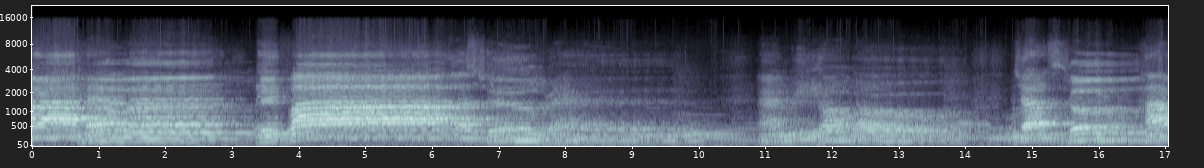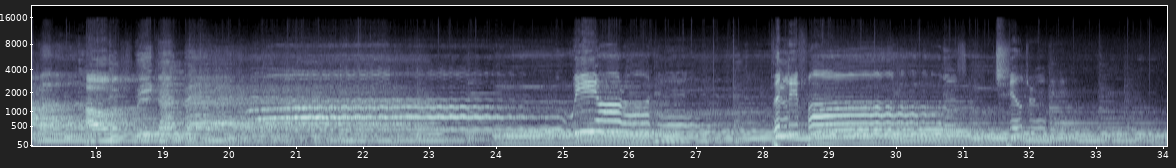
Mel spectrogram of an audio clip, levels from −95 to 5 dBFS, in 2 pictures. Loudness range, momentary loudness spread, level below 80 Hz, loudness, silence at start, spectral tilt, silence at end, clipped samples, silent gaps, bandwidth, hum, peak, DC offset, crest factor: 12 LU; 17 LU; -46 dBFS; -18 LUFS; 0 s; -5.5 dB/octave; 0 s; under 0.1%; none; 14.5 kHz; none; -2 dBFS; 0.2%; 16 dB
